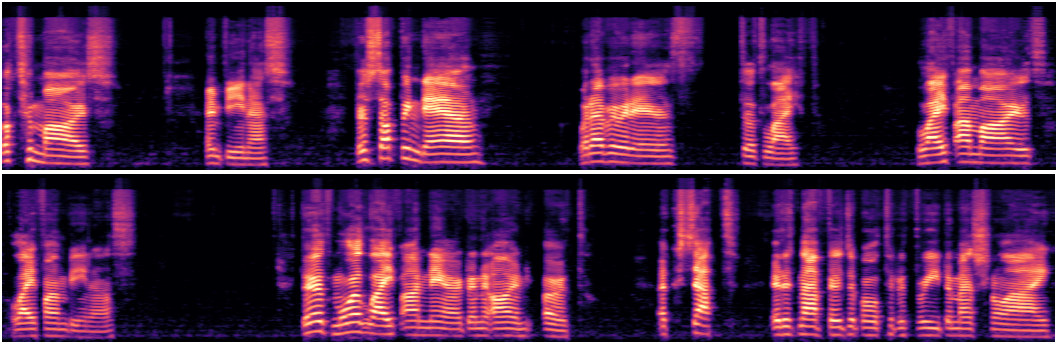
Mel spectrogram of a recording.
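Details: Male speaker who reports having a deaf accent and difficulty pronouncing certain words: deaf speech.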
